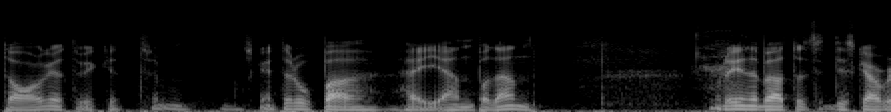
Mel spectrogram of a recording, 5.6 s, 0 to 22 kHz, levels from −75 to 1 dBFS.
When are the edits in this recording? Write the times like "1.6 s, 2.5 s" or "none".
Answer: 1.3 s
